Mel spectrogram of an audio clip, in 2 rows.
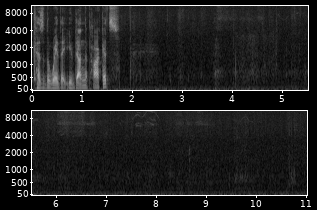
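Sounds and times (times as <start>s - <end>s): low room hum: 0.0s - 11.0s
hands rustling fabric: 1.8s - 11.0s.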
